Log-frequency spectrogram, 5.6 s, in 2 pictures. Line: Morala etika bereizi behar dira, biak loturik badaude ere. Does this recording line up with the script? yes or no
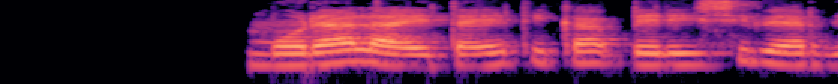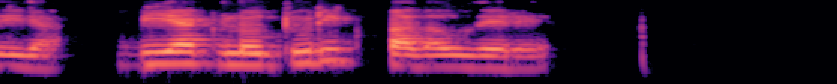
no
